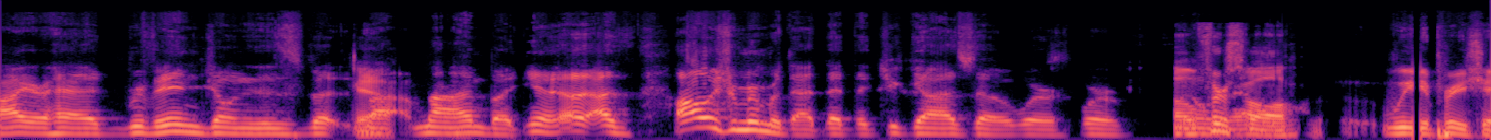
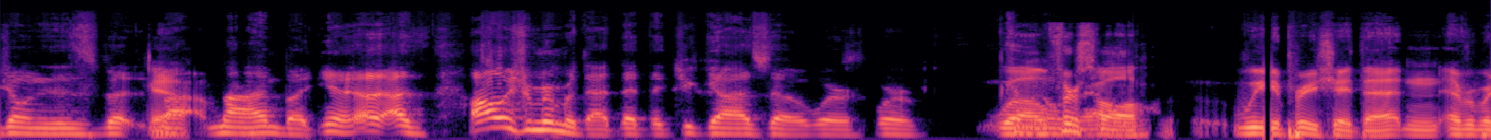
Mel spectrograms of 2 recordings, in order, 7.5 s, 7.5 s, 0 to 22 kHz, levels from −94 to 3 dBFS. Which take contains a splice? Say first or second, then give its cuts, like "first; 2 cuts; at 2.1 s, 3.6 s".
first; 1 cut; at 5.9 s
